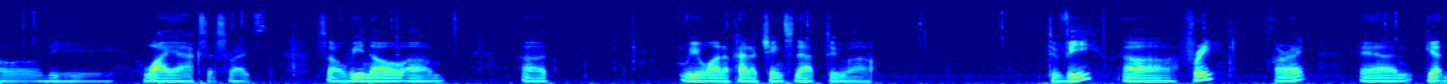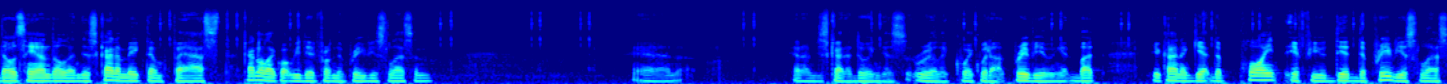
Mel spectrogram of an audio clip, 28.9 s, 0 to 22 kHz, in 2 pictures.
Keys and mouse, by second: 0.2 click, 2.3 click, 3.4 shift+middle click, 7.2 click, 7.4-7.7 typing, 9.3 click, 11.1 v, 12.5 shift+middle click, 13.2 v, 13.8 click, 15.2 g, 16.7 click, 17.3 click, 17.7 g, 19.8 click, 20.3 click, 21.1 g, 22.7 click, 23.2 click, 23.4 g, 23.9 g, 25.0 click, 25.6 click, 26.4 g, 26.9 click, 27.4 click, 28.0 click.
